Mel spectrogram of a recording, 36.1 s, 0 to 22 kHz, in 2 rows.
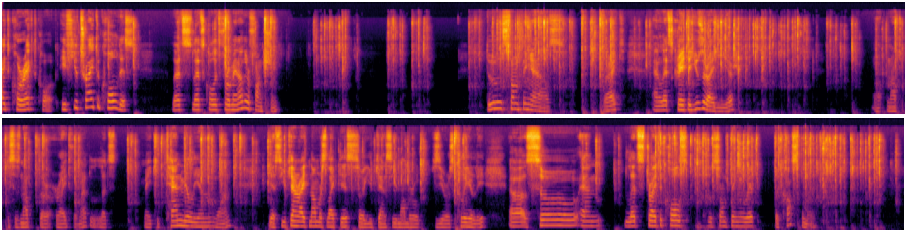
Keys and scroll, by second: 1.2 Down, 2.1 Up, 3.6 Down, 4.4 Return, 4.9 Down, 5.2 Return, 6.0-11.8 typing, 11.9 Return, 12.1 ctrl+s, 12.6 Down, 12.8 Up, 13.4-19.4 typing, 17.4 Left, 21.2 0, 22.0 BackSpace, 22.6 0, 23.0 1, 23.6 Left, 24.4 Right, 24.6 Left, 25.4 Down, 25.8 Up, 27.0 Return, 27.2 ctrl+s, 29.9 Up, 30.2 Down, 31.1-36.0 typing.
